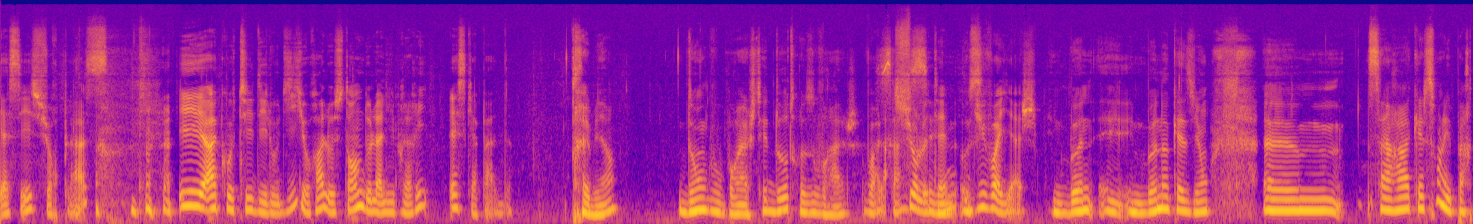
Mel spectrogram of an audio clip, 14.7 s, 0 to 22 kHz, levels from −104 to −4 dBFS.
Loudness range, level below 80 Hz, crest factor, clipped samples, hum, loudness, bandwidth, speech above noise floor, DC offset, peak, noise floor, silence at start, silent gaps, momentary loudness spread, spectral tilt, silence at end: 4 LU; -50 dBFS; 20 dB; under 0.1%; none; -24 LUFS; 18 kHz; 26 dB; under 0.1%; -4 dBFS; -49 dBFS; 0 s; none; 9 LU; -5.5 dB/octave; 0 s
